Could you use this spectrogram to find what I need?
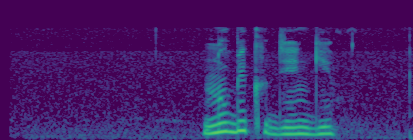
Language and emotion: Russian, neutral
